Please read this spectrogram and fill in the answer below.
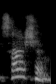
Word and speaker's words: Sashin: So Sashin. Sashin. Right, Sashin. Yeah, like a sash on a dress.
